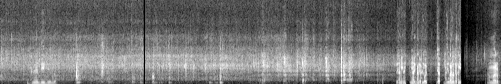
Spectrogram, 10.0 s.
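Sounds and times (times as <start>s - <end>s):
food sizzling in a pan: 0.0s - 10.0s
metal spoon scraping a pan: 1.5s - 7.3s.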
